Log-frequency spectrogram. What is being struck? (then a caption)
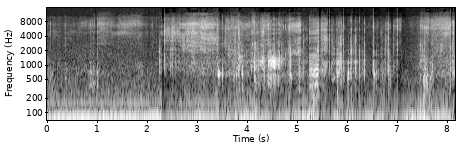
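Coated paper book pages. Fingertips stroke and rub the coated pages of an open glossy-paper Christmas book resting on a wooden table, then turn a page. A continuous bright, papery rustle and scraping swishes along with light crackles. A low steady hum runs underneath throughout.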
